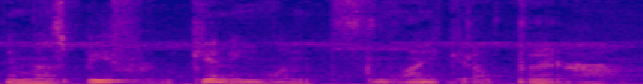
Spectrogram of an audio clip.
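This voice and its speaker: A woman's voice: on the low side, fairly even intonation, fairly quick, noisy background, lightly acted. A woman acting a tough but caring witch mother in an ASMR roleplay, muttering and often dropping to a whisper. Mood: exasperated, muttering.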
